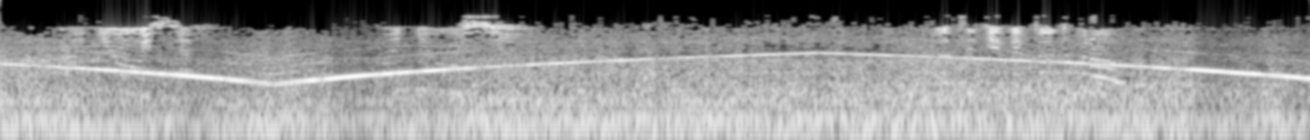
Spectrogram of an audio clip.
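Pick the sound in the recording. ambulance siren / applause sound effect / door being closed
ambulance siren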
